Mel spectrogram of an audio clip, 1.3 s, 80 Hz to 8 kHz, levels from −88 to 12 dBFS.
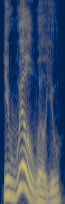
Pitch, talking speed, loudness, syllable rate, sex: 145 Hz, 185 wpm, -17 LUFS, 3.4 syllables/s, male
